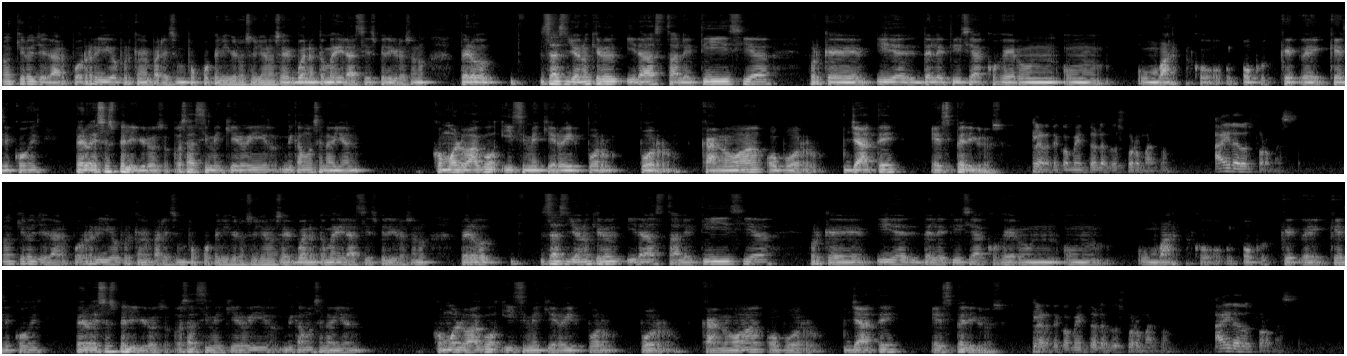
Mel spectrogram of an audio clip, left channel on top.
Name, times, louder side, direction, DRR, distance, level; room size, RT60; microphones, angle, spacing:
voice 1, 0.0-7.8 8.1-11.1 11.4-13.9 14.2-17.1 17.7-22.4 22.7-23.4, left 5 dB, 85° left, 0.5 m, -24 dB
voice 2, 23.7-25.1 25.6-26.4, left 3 dB, 55° left, 1.0 m, -32 dB
3.9 x 2.4 x 4.1 m
head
